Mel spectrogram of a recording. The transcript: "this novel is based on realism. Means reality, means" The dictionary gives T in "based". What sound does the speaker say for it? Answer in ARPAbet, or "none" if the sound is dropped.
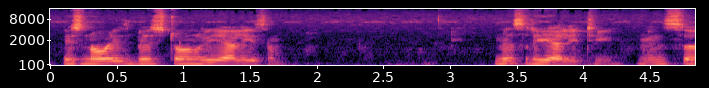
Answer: T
